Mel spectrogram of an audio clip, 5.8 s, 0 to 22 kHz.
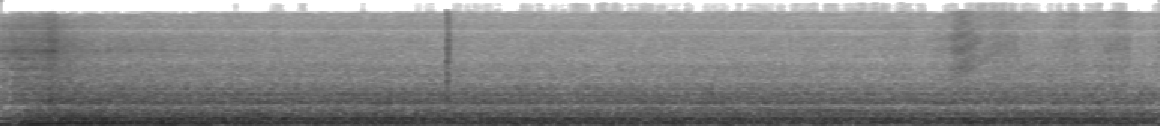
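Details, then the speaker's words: Mercedes S600 W140 V12, first start after throttle bodies overhauled: deep, smooth, even idle with steady low rumble, no knocks or misses; some vibration felt, engine or transmission mounts suspected low, loud fan; runs as before. "I do feel vibration because engine mounts are low transmission mount I don't know but it basically runs the same as it used to be"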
